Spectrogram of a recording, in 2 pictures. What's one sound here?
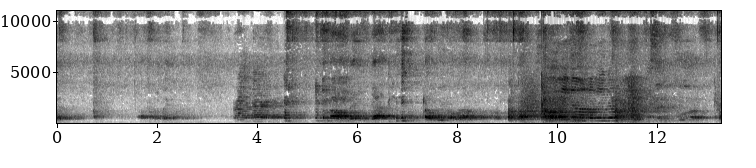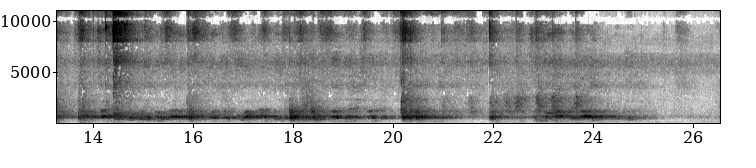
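A young man talks with animation nearby.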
